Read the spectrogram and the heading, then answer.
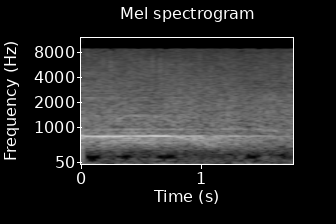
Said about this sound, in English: But by the obedience of one man called Bishop Doug Hayward Mills, you and I are seated in church. I thought you would clap louder for that one.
